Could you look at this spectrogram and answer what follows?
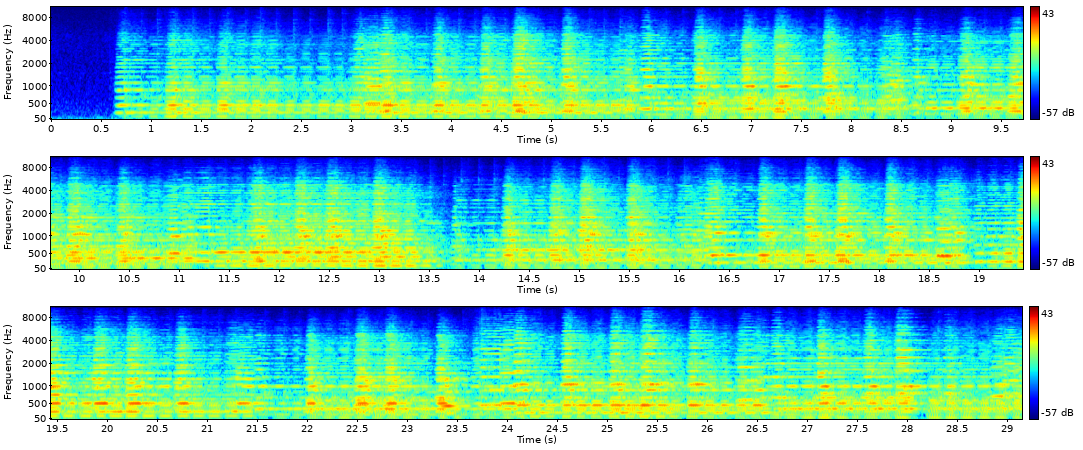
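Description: Chromatic button accordion playing a fast piece with quick repeated treble notes over held bass notes that change every second or two. It starts from silence about half a second in.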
